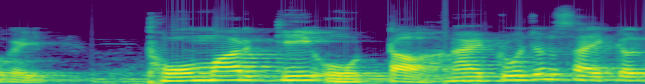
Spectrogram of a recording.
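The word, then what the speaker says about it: Thaumarchaeota: found in hot environment and थोमारकी ओटा कैसे pronounce करना है आपने दोबारा पढ़ें थोमारकी ओटा इनवॉल्वड इन नाइट्रोजन साइकिल डियर मिथेनोज जो मिथेन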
